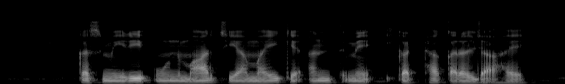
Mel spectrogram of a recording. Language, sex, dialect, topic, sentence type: Magahi, male, Southern, agriculture, statement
